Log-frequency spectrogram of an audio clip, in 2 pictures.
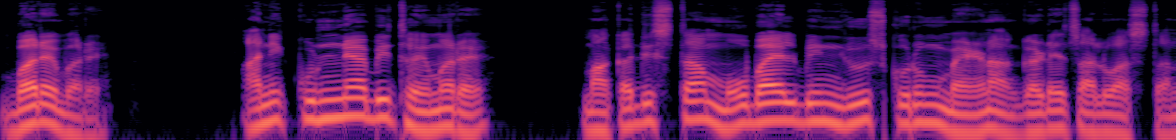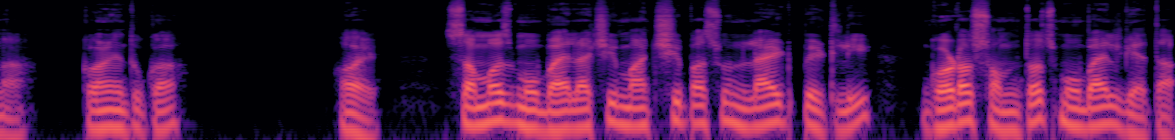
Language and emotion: Goan Konkani, neutral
